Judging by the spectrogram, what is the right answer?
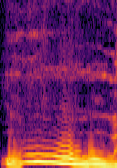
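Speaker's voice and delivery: high, delighted ooh; impressed ooh. Real, not acted. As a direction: coo at the new parts. Opens the box.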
